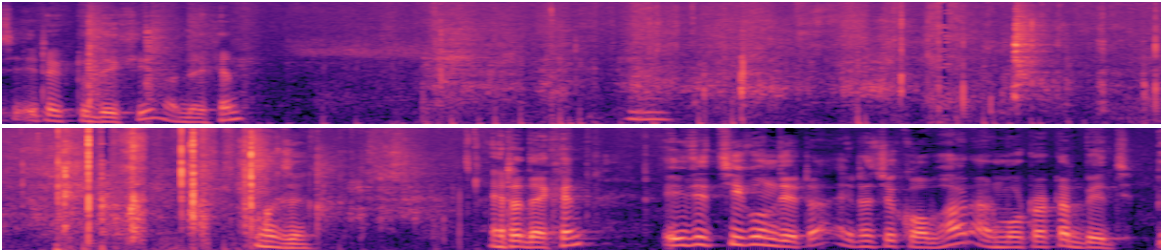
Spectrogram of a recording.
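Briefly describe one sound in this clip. A plastic strip rustles and clicks as hands handle it.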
